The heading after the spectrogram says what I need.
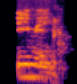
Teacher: So the E gets the emphasis in English.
